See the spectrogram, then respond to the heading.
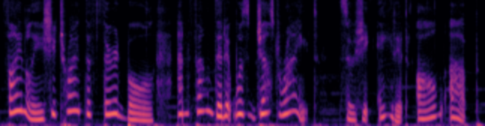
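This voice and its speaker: A woman storyteller giving scripted fairy-tale narration for children in an expressive, deliberate way. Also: high voice, no echo, soft background music.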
